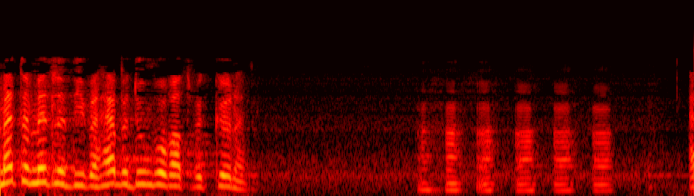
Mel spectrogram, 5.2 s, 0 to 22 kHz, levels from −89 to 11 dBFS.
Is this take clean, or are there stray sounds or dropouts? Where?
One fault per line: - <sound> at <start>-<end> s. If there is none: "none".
- laugh at 3.1-4.7 s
